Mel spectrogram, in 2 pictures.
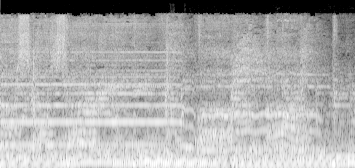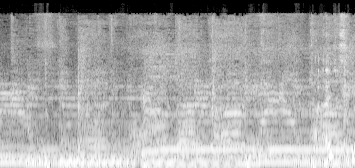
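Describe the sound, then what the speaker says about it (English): Wah guitar effect sitting in the background of a full band song, a sweeping filtered guitar tone under steady drums and bass with sung vocals, loud and dense throughout. "you can hear some wah in the background."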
